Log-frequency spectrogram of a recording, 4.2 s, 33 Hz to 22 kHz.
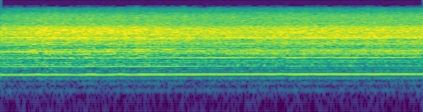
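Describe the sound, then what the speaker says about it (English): NASCAR Cup race cars with 550-horsepower engines at Fontana's Auto Club Speedway roar steadily and loudly at full throttle, a continuous engine drone with no voices over it. "And Mike, these engines they're 550 horsepower. They don't have a tremendous amount of power like these guys are used to. You got to stay in the throttle."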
